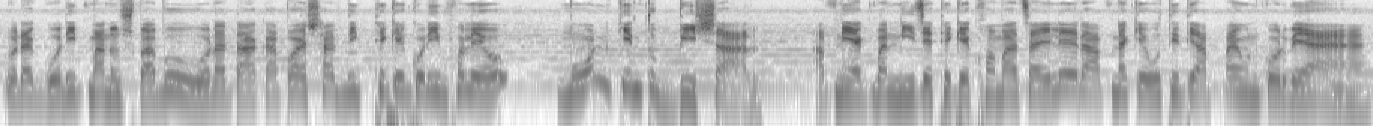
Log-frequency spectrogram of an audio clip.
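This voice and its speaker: Cartoon role: stern, righteous country doctor, played by a man, high-pitched and sermonising, over music. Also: a little fast, fairly bright tone. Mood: admonishing, encouraging. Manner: preachy, admonishing. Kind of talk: Bengali moral cartoon dubbing.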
